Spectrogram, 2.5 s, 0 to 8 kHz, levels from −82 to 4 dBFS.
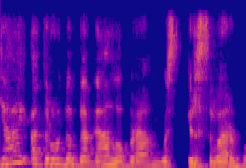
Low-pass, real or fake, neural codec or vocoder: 7.2 kHz; fake; codec, 44.1 kHz, 7.8 kbps, DAC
